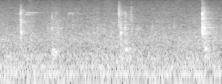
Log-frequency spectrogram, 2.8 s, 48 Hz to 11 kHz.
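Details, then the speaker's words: Sieg X2 mini mill (Harbor Freight/Grizzly) spindle drive in high speed during CNC conversion strip-down: sharp clunks about once a second over low motor hum from stripped gears inside the spindle gearbox. "now you can hear it Go clunk clunk yeah hear it so the gears I have stripped in there as well"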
